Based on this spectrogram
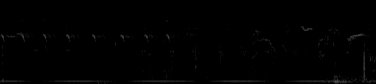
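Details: A Wood Sandpiper at a waterhole at sunset on 7 March 2017 alarm-calls at a Wahlberg's eagle with sharp, high notes in a quick, even series, about four a second, over a steady engine hum and scattered chirps.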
